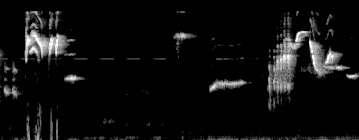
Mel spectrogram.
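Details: Answering song of Brown-chested jungle flycatchers, used to trigger other birds to sing: chirpy bursts, a short rising whistle after a pause, then a busy run of high twittering and slurred notes.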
